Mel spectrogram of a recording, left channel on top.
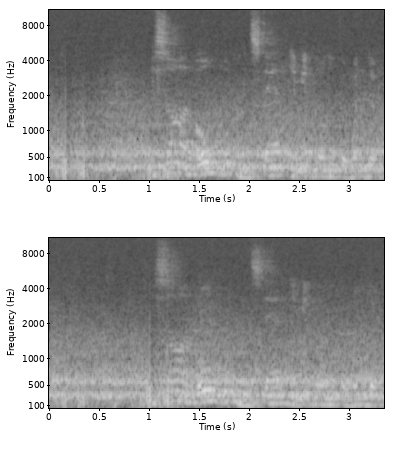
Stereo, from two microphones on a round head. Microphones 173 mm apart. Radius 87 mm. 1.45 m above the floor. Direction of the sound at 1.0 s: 70° left (ahead or behind).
